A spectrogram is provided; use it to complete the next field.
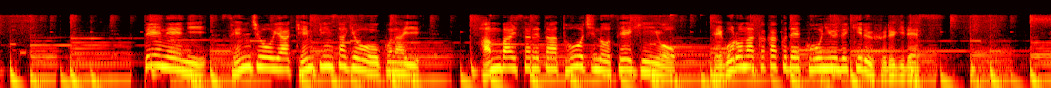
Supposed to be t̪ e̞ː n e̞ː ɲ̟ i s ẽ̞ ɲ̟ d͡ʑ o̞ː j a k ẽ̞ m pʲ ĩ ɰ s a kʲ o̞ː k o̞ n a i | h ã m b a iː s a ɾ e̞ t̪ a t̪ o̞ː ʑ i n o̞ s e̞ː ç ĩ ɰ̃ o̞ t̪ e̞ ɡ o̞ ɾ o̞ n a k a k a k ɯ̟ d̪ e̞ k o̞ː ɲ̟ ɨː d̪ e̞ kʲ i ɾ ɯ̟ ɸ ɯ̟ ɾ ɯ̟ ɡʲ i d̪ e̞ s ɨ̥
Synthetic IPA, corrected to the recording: t̪ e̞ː n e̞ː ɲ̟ i s ẽ̞ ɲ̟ d͡ʑ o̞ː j a k ẽ̞ m pʲ ĩ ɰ s a ɡʲ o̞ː k o̞ n a i | h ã m b a i s a ɾ e̞ t̪ a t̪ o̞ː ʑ i n o̞ s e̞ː ç ĩ ɰ̃ o̞ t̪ e̞ ɡ o̞ ɾ o̞ n a k a k a k ɯ̟ d̪ e̞ k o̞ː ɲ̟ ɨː d̪ e̞ kʲ i ɾ ɯ̟ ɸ ɯ̟ ɾ ɯ̟ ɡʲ i d̪ e̞ s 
